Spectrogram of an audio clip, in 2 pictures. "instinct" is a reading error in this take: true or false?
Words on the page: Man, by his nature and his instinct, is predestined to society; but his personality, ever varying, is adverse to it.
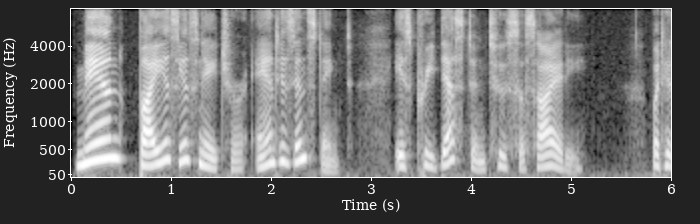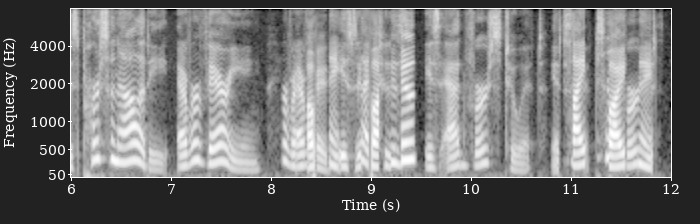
false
